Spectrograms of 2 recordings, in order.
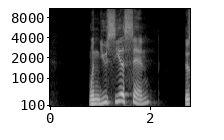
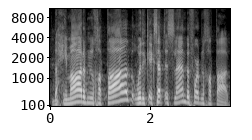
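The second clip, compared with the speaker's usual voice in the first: loud, emphatic punchline delivery; booming start, easing toward the end; punchline banger; 2 semitones higher, 9 dB louder than usual. Shown as a demonstration. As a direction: belt out the zinger. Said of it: "in Arabic, it's a banger".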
